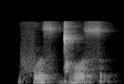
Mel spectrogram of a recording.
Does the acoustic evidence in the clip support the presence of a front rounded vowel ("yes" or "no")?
no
